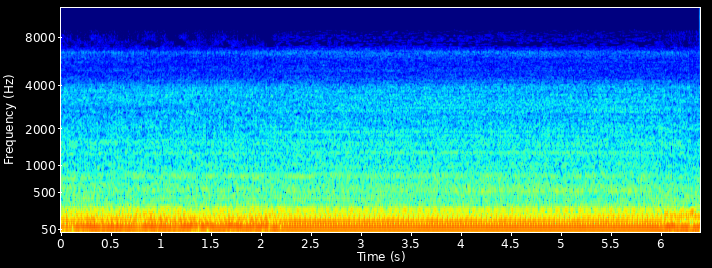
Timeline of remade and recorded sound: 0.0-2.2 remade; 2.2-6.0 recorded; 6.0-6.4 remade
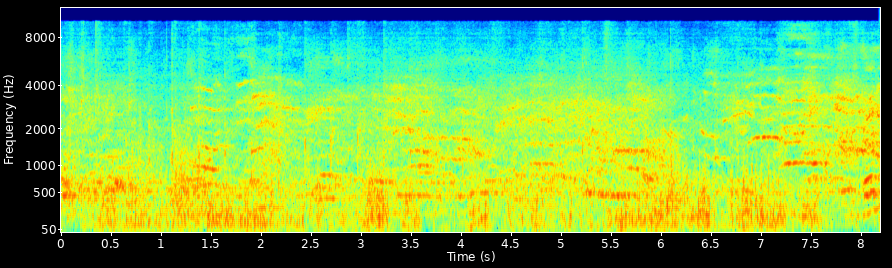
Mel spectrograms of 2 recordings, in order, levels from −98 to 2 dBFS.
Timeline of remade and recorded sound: 0.0-8.2 remade

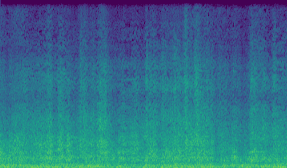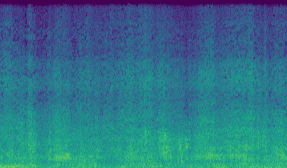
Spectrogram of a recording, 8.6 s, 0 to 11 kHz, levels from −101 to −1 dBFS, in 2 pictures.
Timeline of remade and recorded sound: 0.0-1.1 recorded; 1.1-5.5 remade; 5.5-6.9 recorded; 6.9-7.4 remade; 7.4-8.6 recorded

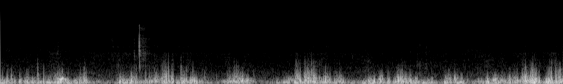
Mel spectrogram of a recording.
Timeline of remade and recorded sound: 0.0-0.9 recorded; 0.9-3.9 remade; 3.9-4.8 recorded; 4.8-5.6 remade

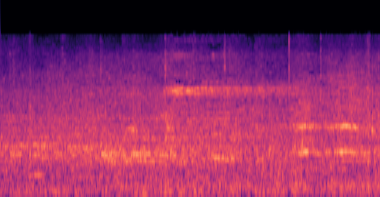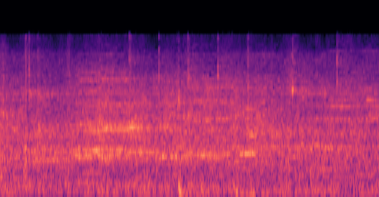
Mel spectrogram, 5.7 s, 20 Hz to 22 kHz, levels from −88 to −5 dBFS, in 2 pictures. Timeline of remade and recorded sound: 0.0-0.6 recorded; 0.6-1.3 remade; 1.3-1.9 recorded; 1.9-5.3 remade; 5.3-5.7 recorded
